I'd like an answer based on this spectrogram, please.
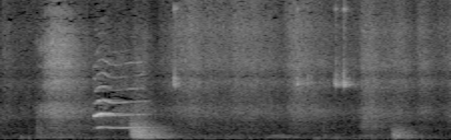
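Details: Tortoiseshell cat, female, unhappy on the day of moving into a new house, giving one short, clear, harmonic meow followed by faint softer sounds in a quiet indoor room.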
